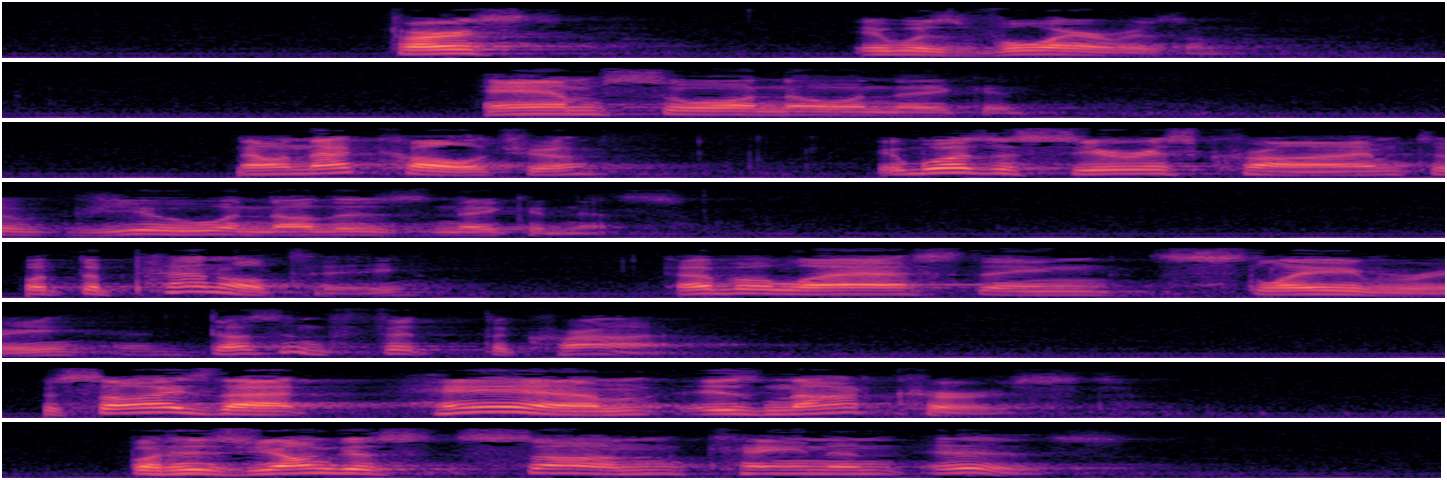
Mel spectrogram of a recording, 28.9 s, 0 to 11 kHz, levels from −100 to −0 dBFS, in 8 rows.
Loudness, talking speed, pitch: -38 LUFS, 85 wpm, 150 Hz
